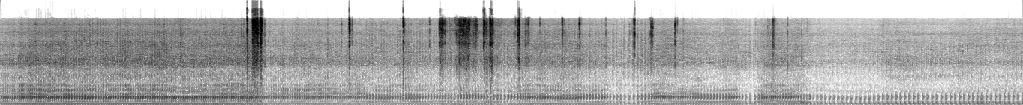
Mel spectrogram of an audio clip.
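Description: Enduro motorcycle engine running along a scrubby trail, loudest and steady for the first few seconds. Its note then rises and falls, with a scatter of sharp clicks and knocks, before it drops to a lower, steadier note for the last few seconds.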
